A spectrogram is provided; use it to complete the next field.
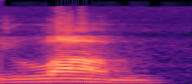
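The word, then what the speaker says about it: लं: honest with you so it looks like M but it's really Lum so the Bea mantra for the root chakra is Lum l m Lum and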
